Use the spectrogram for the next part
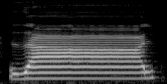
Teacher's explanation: لیکن جو زال ہے اس میں سیٹی کی آواز نہیں آئے گی. اکثر لوگ اس میں بھی سیٹی لے کے آتے ہیں.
